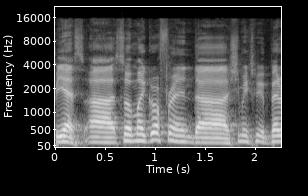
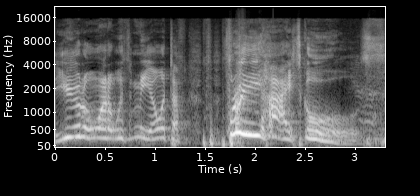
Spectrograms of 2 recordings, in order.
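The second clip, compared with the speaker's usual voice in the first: wired, off-kilter, strange, pitched-up tough voice; 8 semitones higher than usual. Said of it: "sounding so strange".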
